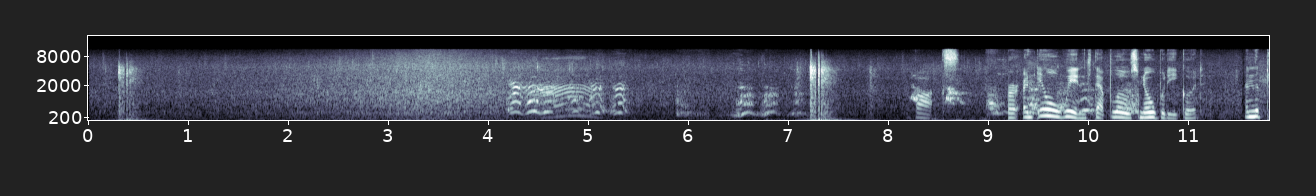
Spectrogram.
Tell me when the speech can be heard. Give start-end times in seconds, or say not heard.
8.2-11.7.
